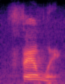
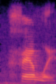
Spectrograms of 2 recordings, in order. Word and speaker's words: family: family just two syllables family family do you say it with three syllables family pronounce it with two you'll sound more natural let's go here ten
